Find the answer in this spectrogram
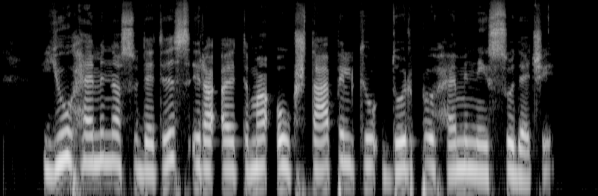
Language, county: Lithuanian, Vilnius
